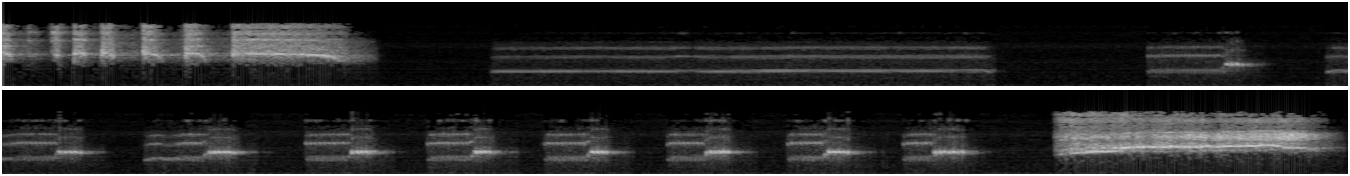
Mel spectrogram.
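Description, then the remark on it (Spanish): An Aztec skull-shaped clay death whistle, sounding only by wind through clay, shrieks in harsh, scream-like blasts, holds a steady hollow tone, then gives about nine short rising whoops before a final loud, raspy howl. No one speaks. “que es solo viento a través del barro. Barro con forma de calavera.”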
